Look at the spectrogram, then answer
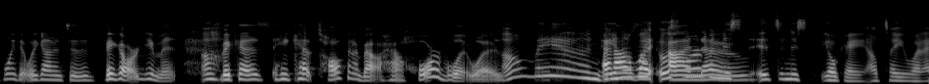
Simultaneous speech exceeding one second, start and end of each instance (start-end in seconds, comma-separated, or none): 6.0-7.6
